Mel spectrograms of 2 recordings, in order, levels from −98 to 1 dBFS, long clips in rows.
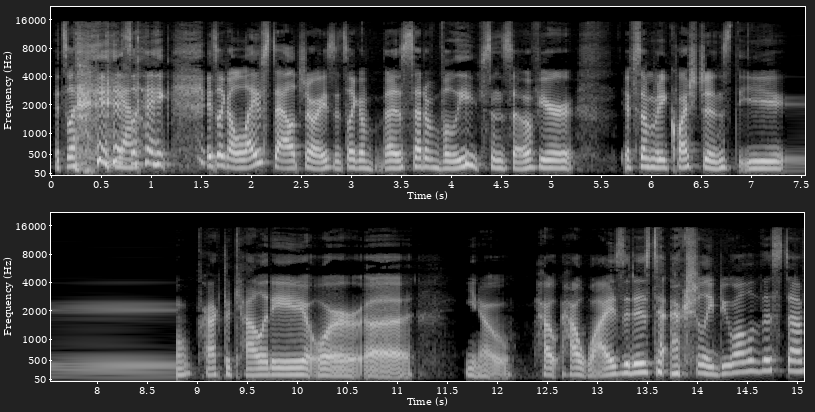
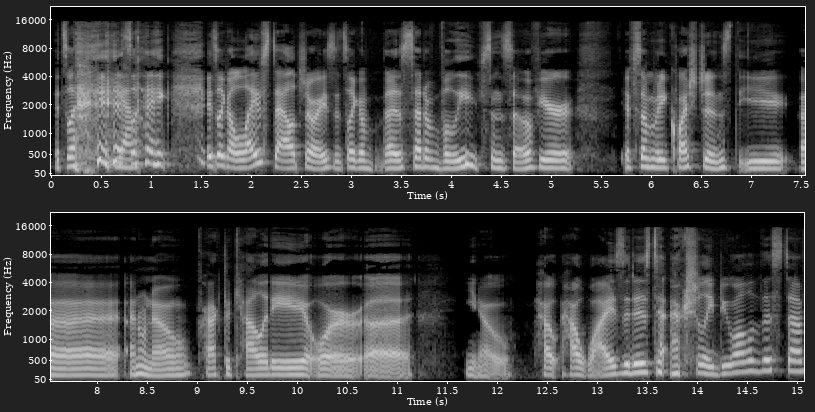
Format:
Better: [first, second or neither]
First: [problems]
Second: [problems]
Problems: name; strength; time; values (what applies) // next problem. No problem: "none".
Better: second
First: audio freezing; at 7.5 s for 1.5 s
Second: none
